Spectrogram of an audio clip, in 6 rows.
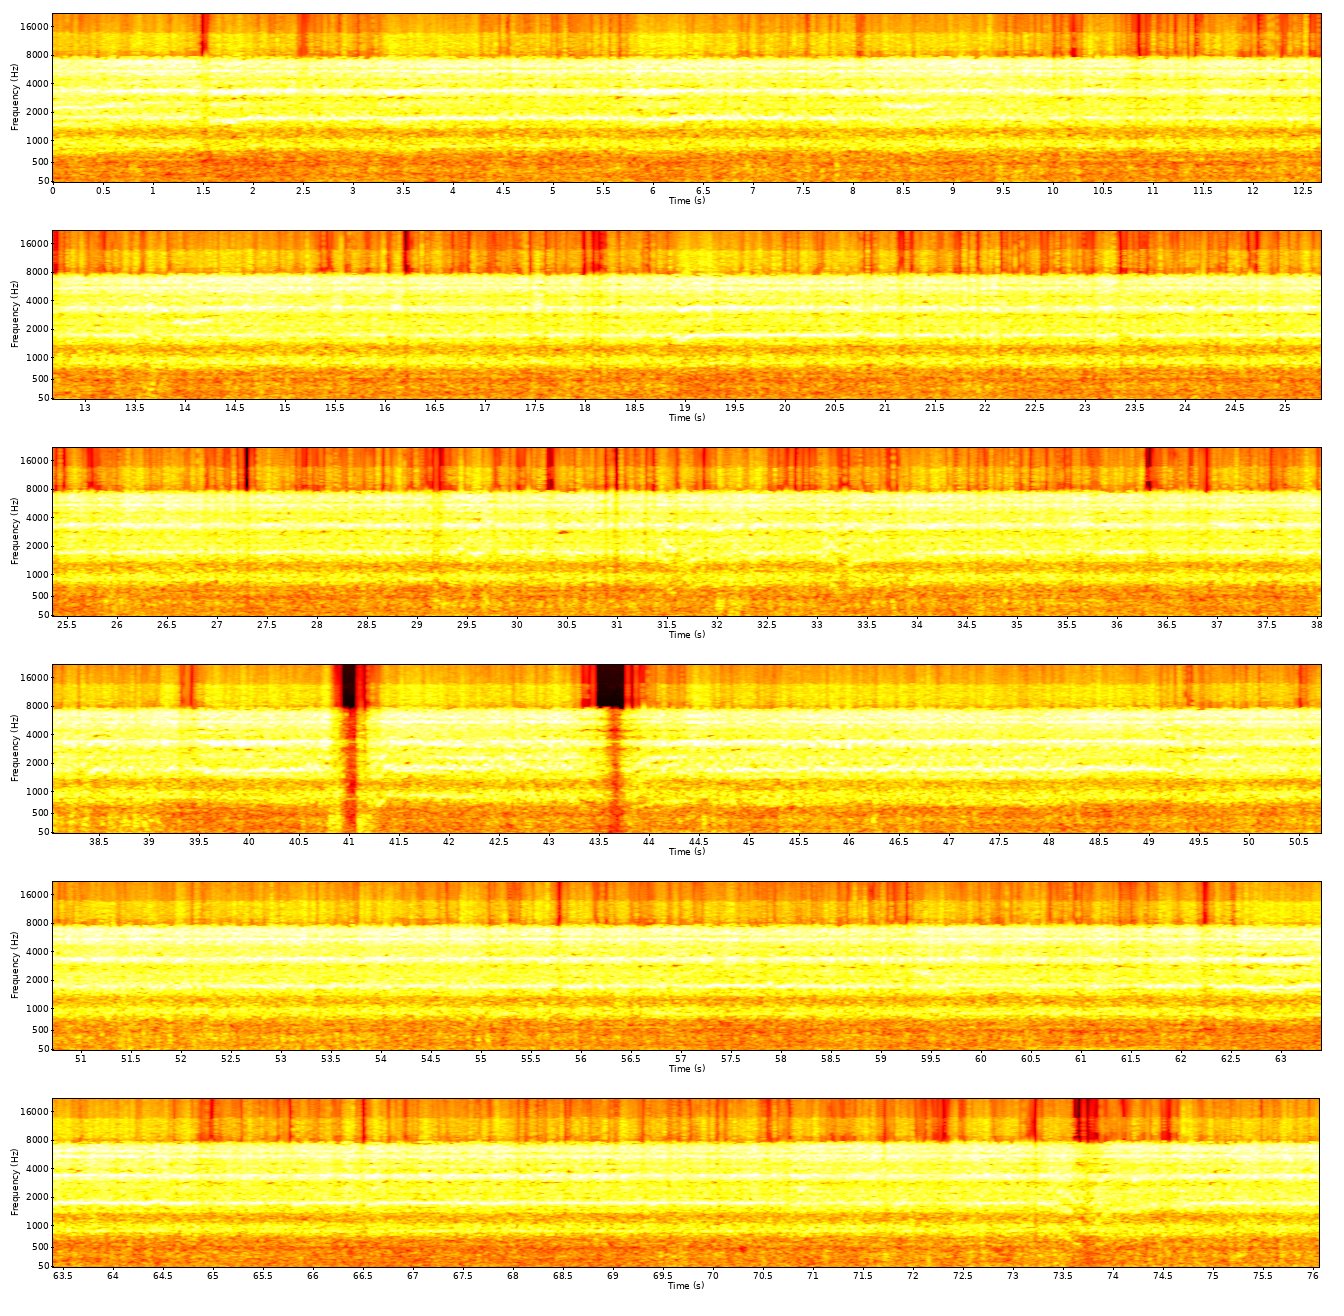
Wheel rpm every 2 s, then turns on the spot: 220, 230, 230, 230, 230, 230, 230, 230, 230, 230, 230, 240, 230, 230, 230, 220, 220, 230, 230, 230, 180, 170, 190, 210, 220, 230, 230, 230, 230, 230, 230, 230, 230, 230, 240, 230, 200, 220.
none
